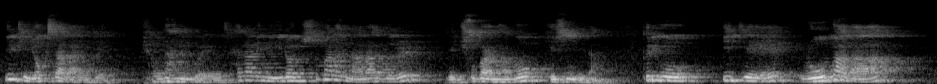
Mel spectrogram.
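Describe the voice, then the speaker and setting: A middle-aged male pastor gives a Bible teaching sermon, his lively voice rising and falling as he reads lists out slowly and with emphasis. His tone is dark and mellow. He is picked up from a distance in a strongly echoing church sanctuary. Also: fairly high pitch. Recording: very echoey hall, voice from a distance.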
